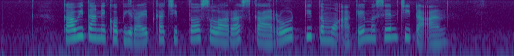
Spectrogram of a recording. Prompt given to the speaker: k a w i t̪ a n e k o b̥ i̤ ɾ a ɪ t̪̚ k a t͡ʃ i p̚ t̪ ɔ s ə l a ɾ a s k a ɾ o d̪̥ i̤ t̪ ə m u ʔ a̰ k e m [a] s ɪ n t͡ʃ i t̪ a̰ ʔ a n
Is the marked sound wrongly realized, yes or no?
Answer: yes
